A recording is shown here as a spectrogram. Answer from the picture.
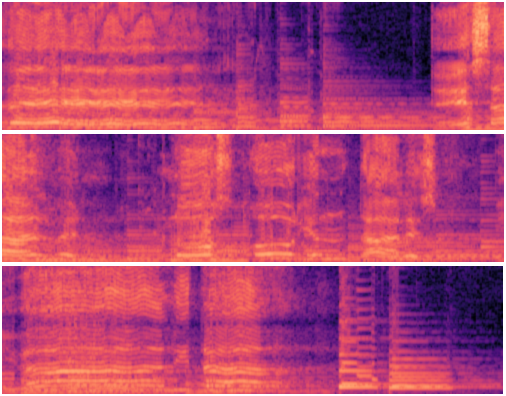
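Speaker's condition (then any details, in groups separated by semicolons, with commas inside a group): No condition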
